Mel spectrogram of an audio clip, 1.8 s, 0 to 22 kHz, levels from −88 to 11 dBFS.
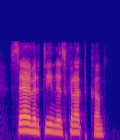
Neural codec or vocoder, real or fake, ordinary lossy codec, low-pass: codec, 16 kHz, 1.1 kbps, Voila-Tokenizer; fake; none; 7.2 kHz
